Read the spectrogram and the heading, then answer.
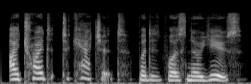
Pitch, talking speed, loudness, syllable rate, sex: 215 Hz, 240 wpm, -18 LUFS, 5.0 syllables/s, female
